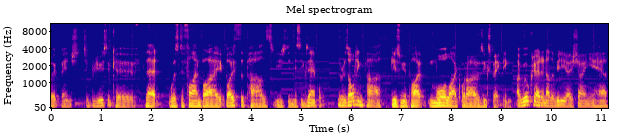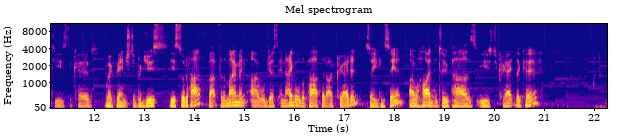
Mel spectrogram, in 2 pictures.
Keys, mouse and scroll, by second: 16.9 click, 21.3 click, 21.7 space, 22.1 click.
